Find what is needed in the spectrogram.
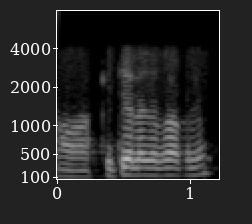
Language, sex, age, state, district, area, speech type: Assamese, male, 45-60, Assam, Morigaon, rural, conversation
